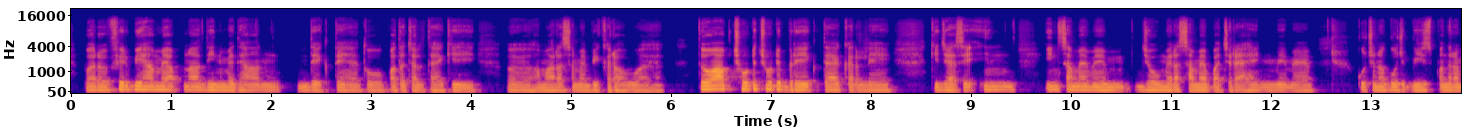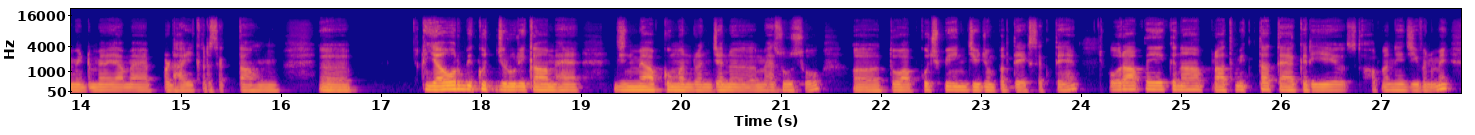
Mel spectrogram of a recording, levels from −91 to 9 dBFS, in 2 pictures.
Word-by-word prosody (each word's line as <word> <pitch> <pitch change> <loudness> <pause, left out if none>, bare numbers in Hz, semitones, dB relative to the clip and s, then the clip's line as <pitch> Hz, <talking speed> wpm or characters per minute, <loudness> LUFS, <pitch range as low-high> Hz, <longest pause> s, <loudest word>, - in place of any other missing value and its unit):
पर 115 -1 +1
फिर 130 -1 +4
भी 130 -1 +5
हमें 125 -1 +3
अपना 120 0 -1
दिन 110 0 +1
में 110 0 +1
ध्यान 105 +1 -3 0.2
देखते 105 -1 -2
हैं, 105 -1 -2
तो 100 -1 -4
पता 110 0 -1
चलता 105 -1 -3
है 100 - -2
कि 100 -1 -2 0.3
अ, - - -4
हमारा 100 0 -1
समय 100 +1 -1
बिखरा 95 +1 -2
हुआ 95 0 -3
है। 95 0 -7 0.3
तो 135 - +7
आप 135 0 +8
छोटे-छोटे 140 -1 +3
ब्रेक 115 0 +1
तय 110 -1 +2
कर 105 -1 -2
लें, 100 -1 -3 0.4
कि 110 - -1
जैसे 110 0 +1 0.2
इन 120 -2 -1 0.3
इन, 120 +2 +1
समय 115 -1 +2
में 110 -1 +1
जो 110 -1 +1
मेरा 110 0 +2
समय 110 0 +2
बच 100 0 -2
रहा 100 -1 0
है, 100 +1 -2
इनमें 105 0 -2
मैं 100 0 -4 0.5
कुछ 120 -1 -3
ना 110 - +1
कुछ 110 -1 0
20-15 110 -1 0
मिनट 105 -1 0
में 105 0 0
या 105 0 -1
मैं 100 -1 -2 0.2
पढ़ाई 95 -1 -2
कर 95 - -10
सकता 95 +3 -5
हूँ। 100 0 -2 0.4
अ, 100 -2 +1 0.8
या 125 0 +9
और 140 +1 +10
भी 135 - +5
कुछ 130 -2 0
ज़रूरी 115 0 +5
काम 110 -1 +4
हैं, 105 0 -1 0.4
जिनमें 115 0 +3
आपको 110 +1 +2
मनोरंजन 105 0 +1 0.3
महसूस 105 +1 -3
हो 115 +6 -2 0.4
अ, - - -1 0.3
तो 110 - 0
आप 105 0 -1
कुछ 120 -1 -1
भी 120 -2 +1
इन 115 0 +2
चीज़ों 110 -1 0
पर 110 +2 -6
देख 100 -2 -1
सकते 100 +2 -7
हैं। 125 +7 -2 0.4
और 130 +1 +2
आप 135 0 +3
एक 130 0 +2
ना 125 0 +1
प्राथमिकता 115 +3 -1
तय 115 -1 +1
करिए 105 -1 +1
उस 105 0 -8 0.2
अपने 110 0 -3
जीवन 105 -1 -3
में 160 +2 +3
110 Hz, 190 wpm, -23 LUFS, 105-115 Hz, 0.8 s, और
